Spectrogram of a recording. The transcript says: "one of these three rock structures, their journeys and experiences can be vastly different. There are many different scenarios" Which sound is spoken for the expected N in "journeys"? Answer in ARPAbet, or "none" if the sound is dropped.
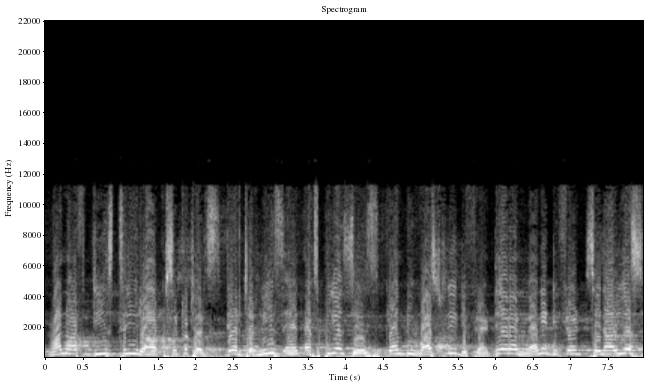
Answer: N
